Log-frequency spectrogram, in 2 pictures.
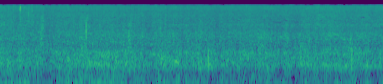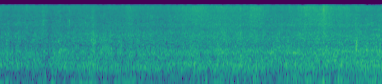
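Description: Steady outdoor street ambience: a low, even rumble with wind on the microphone and a few faint clicks.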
